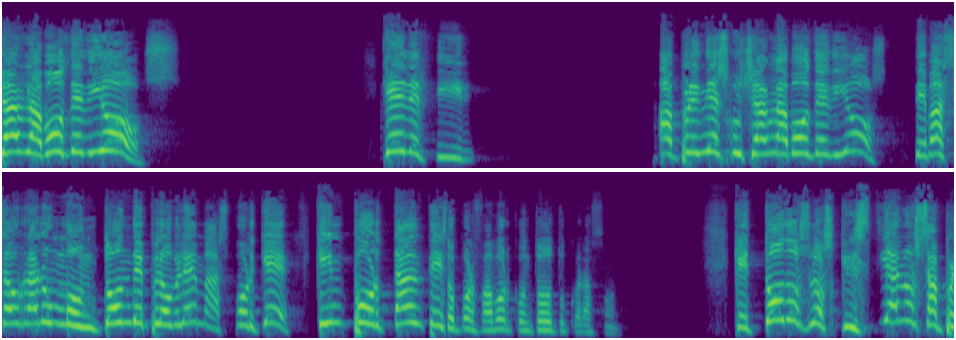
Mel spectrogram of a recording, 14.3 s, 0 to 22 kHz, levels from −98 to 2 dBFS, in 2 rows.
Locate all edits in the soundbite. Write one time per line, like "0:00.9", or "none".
0:02.8
0:09.4
0:10.5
